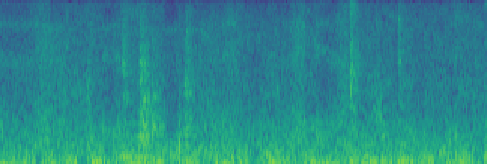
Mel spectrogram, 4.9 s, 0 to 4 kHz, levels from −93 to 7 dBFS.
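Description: Sound chopped by the voice detector at 0.0 to 1.2 s, 1.64 to 3.49 s and 3.75 to 4.83 s: stretches of about 1 s, 1.3 s and 0.54 s are swapped for synthetic comfort noise, likely from the sender's detector gating out quieter passages, so the audio turns choppy. The band stops near 4 kHz, which fits a G.711 call path.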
